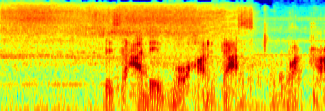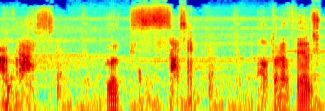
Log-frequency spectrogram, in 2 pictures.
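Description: A man speaks in a gruff, growling voice, close by.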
